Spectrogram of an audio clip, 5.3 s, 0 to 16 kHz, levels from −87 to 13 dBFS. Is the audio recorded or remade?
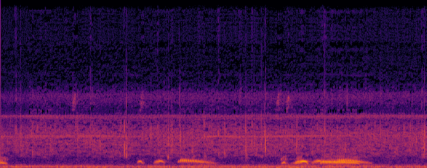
recorded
